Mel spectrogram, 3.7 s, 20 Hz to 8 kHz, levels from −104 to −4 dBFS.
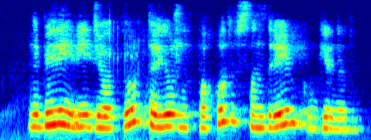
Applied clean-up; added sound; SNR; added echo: neural mask model DeepFilterNet 3.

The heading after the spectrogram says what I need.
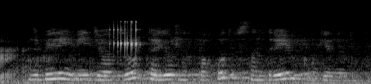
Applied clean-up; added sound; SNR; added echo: none; Frog; 11 dB; reverberation time 1.5 s.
